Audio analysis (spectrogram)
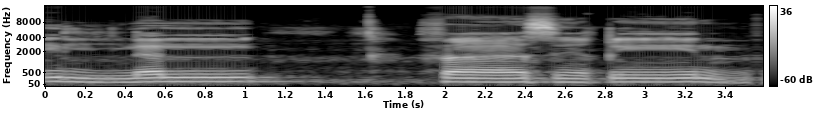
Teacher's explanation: به إلا الفاسقين علم حمزہ کو لام کے ساتھ ملانا ہے، لام کے اوپر تشدید زور دیں گے اور لام کو آگے لام کے ساتھ ملانا ہے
